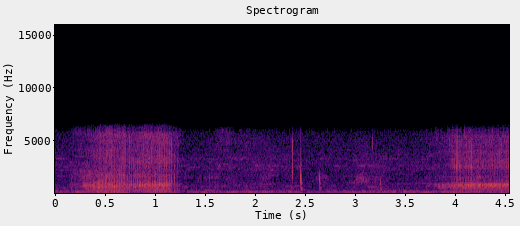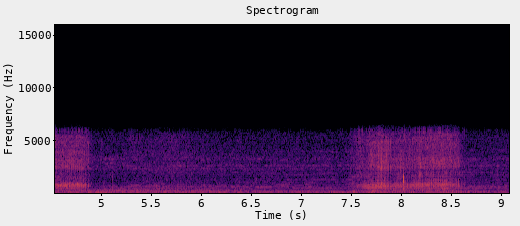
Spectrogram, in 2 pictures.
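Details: Slow, rough, rasping snores, about 17 breaths a minute, with faint background sound; ordinary snoring during sleep.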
